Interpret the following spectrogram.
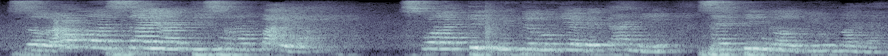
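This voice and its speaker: A woman pastor with a Manado accent preaching a sermon, emotional and testimony-driven, with sudden high emphatic rises. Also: unhurried, a little hiss or hum. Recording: very echoey hall, from far off.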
